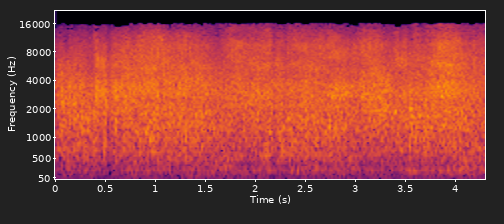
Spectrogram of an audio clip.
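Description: Ice hockey in play in an indoor rink: skate blades scraping and carving the ice under a steady, loud, echoing arena din.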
